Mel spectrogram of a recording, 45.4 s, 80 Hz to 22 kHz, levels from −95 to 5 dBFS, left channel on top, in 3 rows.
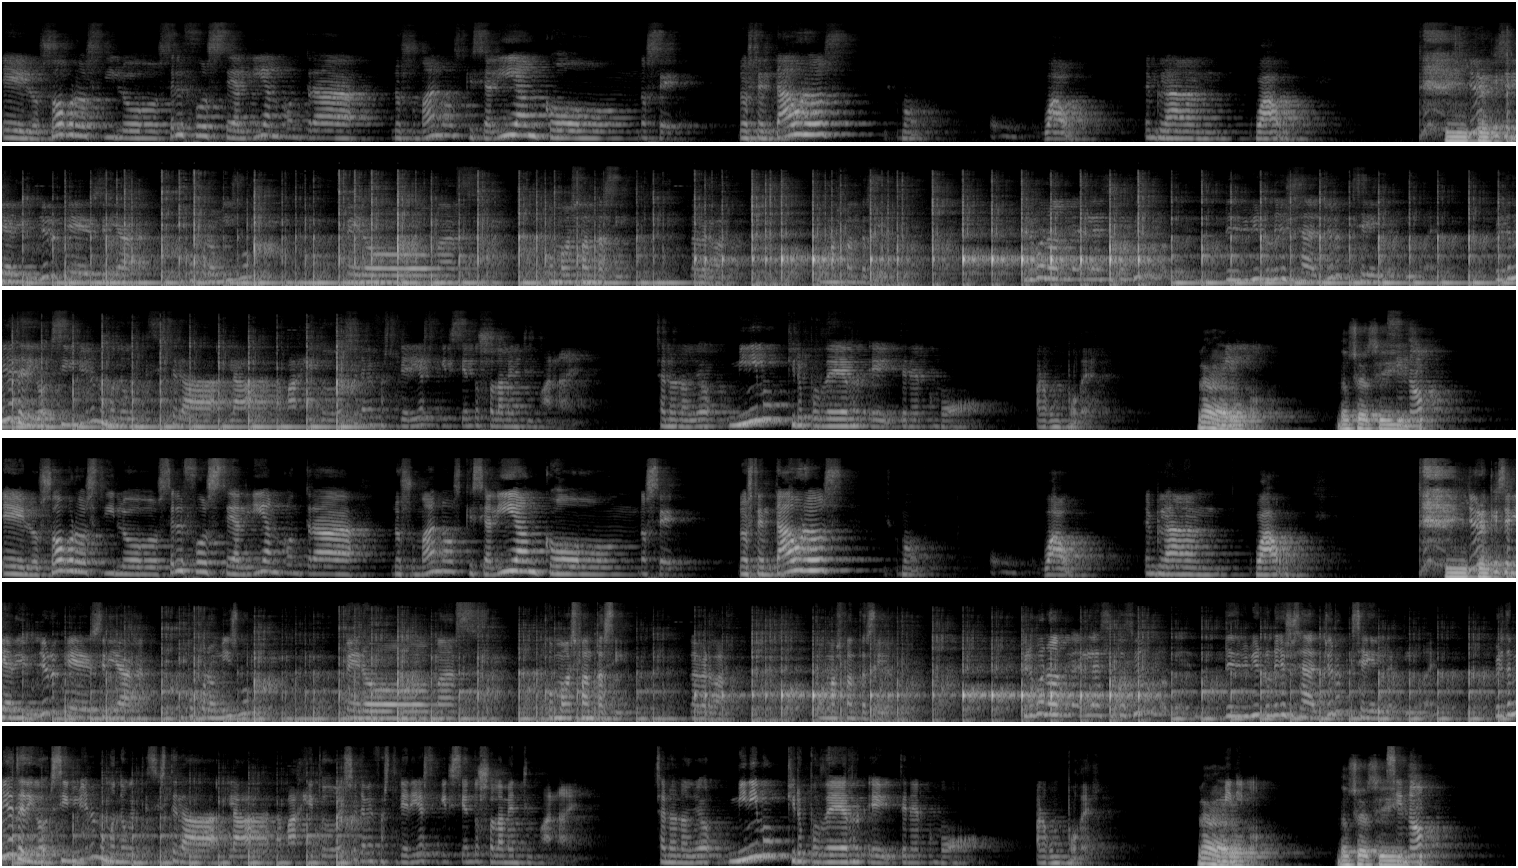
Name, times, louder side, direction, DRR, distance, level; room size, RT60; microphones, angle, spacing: voice 1, 0.0-3.6 3.9-6.7 7.4-8.4 9.0-9.2 10.4-10.8 11.4-12.2 12.5-12.9 14.2-16.7 16.9-17.7 18.6-19.9 20.6-21.4 22.0-22.4 23.3-24.1 25.4-29.5 30.1-36.0 36.8-40.0 40.6-41.2 42.4-42.8 44.2-44.5, right 3 dB, 60° right, 6 dB, 2.3 m, -40 dB
voice 2, 14.4-14.9 42.2-42.7 43.6-44.5, right 1 dB, 10° right, 7 dB, 0.9 m, -31 dB
sound 1, 14.5-14.8 15.0-24.2 24.4-33.9, left 3 dB, 35° left, 2.7 m, -39 dB
25.5 x 17.5 x 6.3 m, 0.90 s
head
